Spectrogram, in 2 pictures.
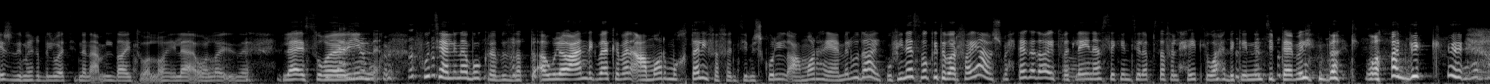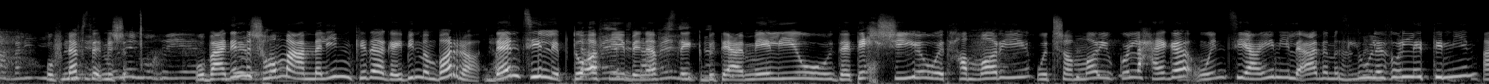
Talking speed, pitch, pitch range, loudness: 160 wpm, 260 Hz, 230-300 Hz, -21 LUFS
